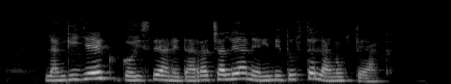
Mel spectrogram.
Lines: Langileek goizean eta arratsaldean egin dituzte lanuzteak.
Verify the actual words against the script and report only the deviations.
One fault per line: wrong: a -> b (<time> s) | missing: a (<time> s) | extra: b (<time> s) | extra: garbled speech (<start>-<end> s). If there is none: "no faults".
no faults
